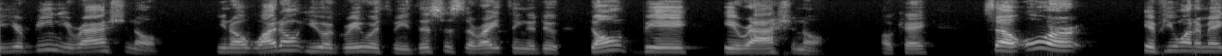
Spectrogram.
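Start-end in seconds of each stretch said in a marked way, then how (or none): none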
